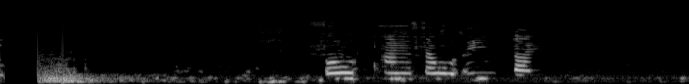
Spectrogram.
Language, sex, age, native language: Icelandic, male, 6, Icelandic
